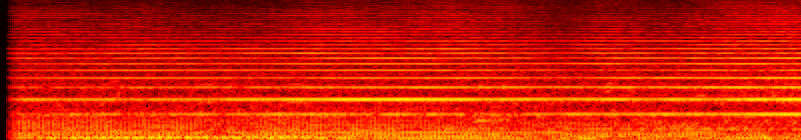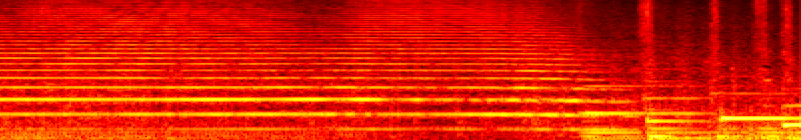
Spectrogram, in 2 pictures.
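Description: A commuter electric train's horn sounds one long steady blast that fades out about seven seconds in. Music with short stepped notes starts as the horn dies away.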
